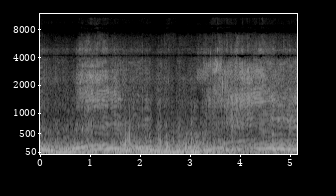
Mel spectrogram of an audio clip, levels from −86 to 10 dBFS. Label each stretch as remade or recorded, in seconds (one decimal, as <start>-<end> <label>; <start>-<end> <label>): 0.0-2.2 recorded; 2.2-4.0 remade; 4.0-5.2 recorded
